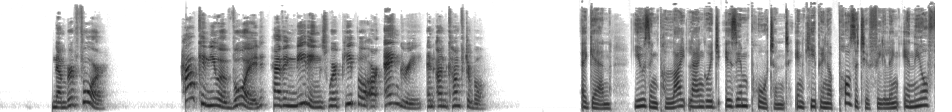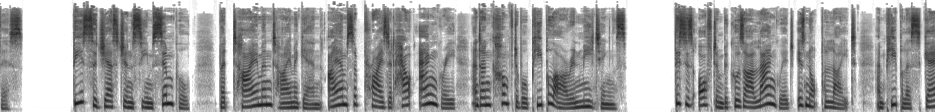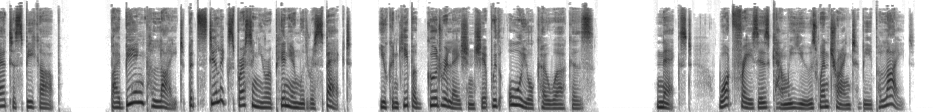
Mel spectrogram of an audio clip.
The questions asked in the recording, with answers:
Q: How can you avoid having meetings where people are angry and uncomfortable?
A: The answer is by being polite.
